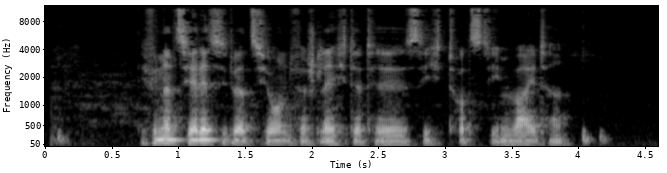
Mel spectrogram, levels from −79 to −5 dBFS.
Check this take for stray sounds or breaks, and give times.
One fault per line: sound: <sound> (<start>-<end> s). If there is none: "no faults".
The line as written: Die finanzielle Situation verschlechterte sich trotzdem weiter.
no faults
